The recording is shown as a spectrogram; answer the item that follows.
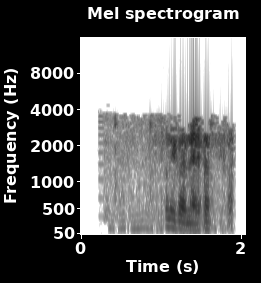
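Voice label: Sheriff Dispatch, Scanner audio recording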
